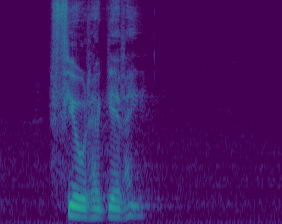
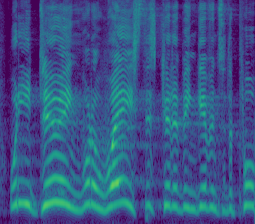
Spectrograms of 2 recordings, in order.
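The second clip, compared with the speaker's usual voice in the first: high, loud, appalled protest, fast at the end; horrified outburst; 8 semitones higher, 9 dB louder, faster than usual. Retold or imitated. Judas to Mary over the poured perfume, an outraged shout. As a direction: cry out at the waste in disgust. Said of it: "Judas Iscariot is horrified".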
